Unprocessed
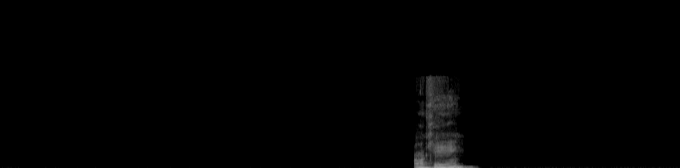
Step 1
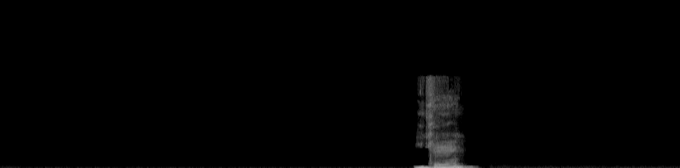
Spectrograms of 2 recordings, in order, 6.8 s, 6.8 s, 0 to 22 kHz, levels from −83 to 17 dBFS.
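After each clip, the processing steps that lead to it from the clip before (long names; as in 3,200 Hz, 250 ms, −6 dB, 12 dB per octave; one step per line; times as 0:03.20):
low-pass that shuts in the quiet parts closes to 320 Hz, open at −31 dBFS
healed spectral selection 0:03.83–0:04.27, 220–2,800 Hz before
brickwall limiter −21.5 dBFS, peak gain reduction 6 dB
level +8 dB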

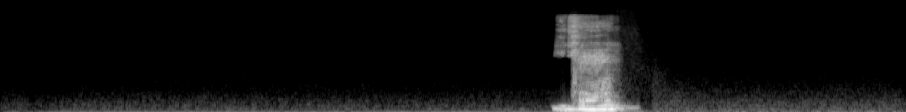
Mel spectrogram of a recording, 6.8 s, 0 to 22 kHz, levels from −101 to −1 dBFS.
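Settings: multi-voice chorus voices 4, 0.81 Hz, delay 12 ms, depth 4.9 ms
dynamic equaliser 950 Hz, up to +5 dB, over −46 dBFS, Q 0.79
automatic gain control gain up to 9 dB
level +2.5 dB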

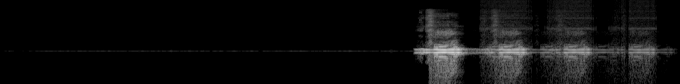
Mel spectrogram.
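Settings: ring modulation 1,800 Hz
repeating echo 532 ms, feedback 49%, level −19 dB
feedback echo at a low word length 650 ms, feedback 55%, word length 6 bits, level −6.5 dB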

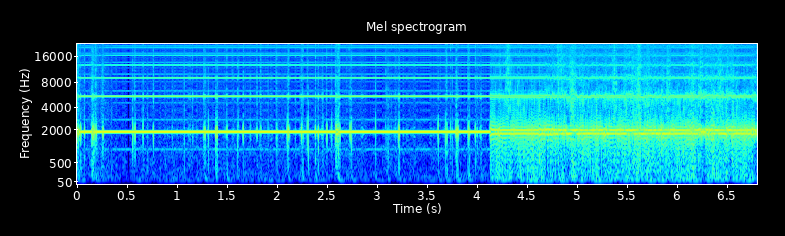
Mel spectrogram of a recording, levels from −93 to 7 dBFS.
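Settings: sign of each sample alone
frequency shifter +70 Hz
level −5.5 dB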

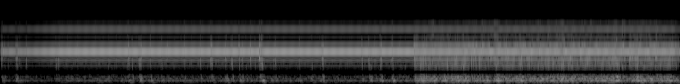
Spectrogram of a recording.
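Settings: automatic gain control gain up to 7 dB
channel vocoder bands 16, saw 87.9 Hz
Chebyshev band-stop filter 360–900 Hz, order 2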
